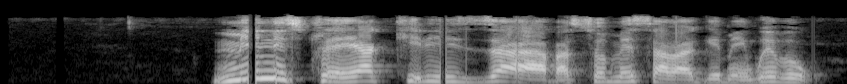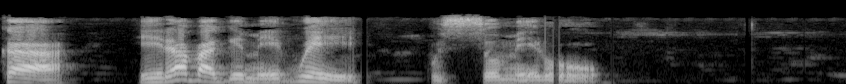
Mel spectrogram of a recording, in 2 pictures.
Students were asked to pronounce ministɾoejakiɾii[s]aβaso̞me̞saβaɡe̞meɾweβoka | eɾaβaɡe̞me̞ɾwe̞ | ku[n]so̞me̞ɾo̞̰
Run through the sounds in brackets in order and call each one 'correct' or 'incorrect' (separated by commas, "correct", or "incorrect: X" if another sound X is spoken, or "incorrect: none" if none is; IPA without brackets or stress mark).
incorrect: z, incorrect: none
